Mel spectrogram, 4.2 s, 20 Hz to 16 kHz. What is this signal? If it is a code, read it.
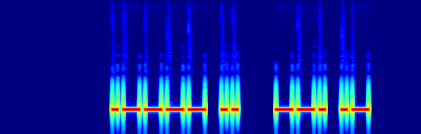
Morse code, heard as a keyed tone, about 22 wpm, 700 Hz. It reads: 1I GA
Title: Winter Field Day Exchanges Encore 22wpm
